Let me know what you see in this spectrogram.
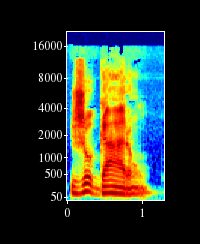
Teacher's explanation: No passado, a sílaba tônica está no meio da palavra.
